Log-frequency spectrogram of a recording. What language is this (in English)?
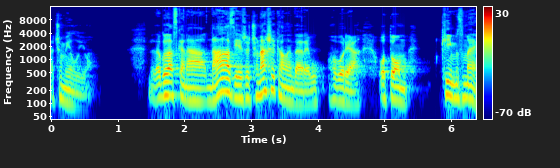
Slovak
